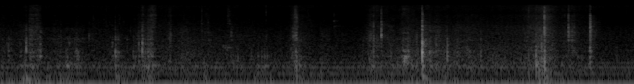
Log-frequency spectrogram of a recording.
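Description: Faint handling sounds of wires and a plastic strip connector being pushed back into a site transformer's case: scattered small clicks and taps, the sharpest a little over four seconds in, over a steady low hum.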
